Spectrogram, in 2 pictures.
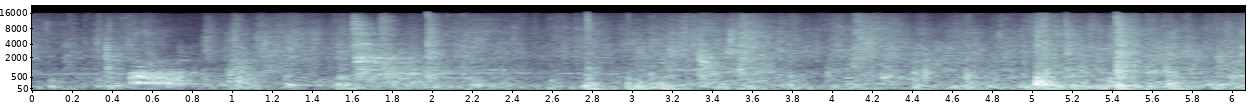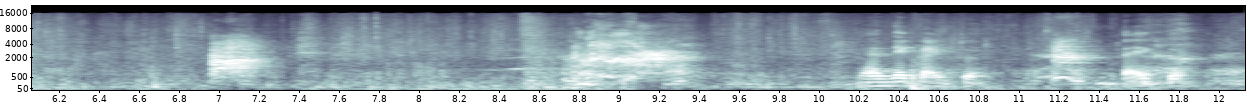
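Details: Shiba Inu puppies battling over a toy in earnest: soft growls early on, then sharp high yelping barks near seven, nine and ten seconds, with scuffling between.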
